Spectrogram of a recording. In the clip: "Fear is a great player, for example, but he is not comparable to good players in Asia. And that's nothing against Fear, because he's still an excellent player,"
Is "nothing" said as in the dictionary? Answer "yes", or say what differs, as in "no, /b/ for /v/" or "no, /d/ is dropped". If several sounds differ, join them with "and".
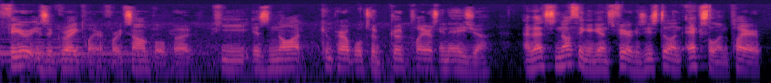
yes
